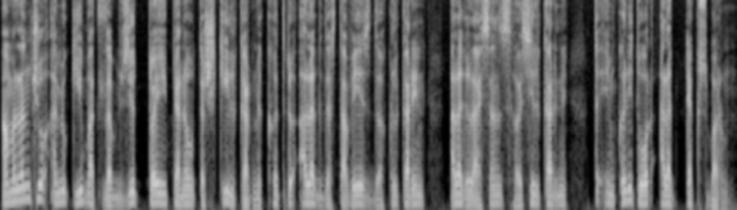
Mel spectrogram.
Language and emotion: Kashmiri, neutral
